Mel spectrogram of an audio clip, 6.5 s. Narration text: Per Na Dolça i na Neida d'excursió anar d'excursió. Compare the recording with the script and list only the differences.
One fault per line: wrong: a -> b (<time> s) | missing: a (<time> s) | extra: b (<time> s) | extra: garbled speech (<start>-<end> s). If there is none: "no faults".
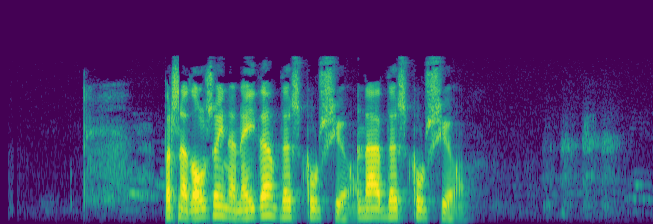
no faults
